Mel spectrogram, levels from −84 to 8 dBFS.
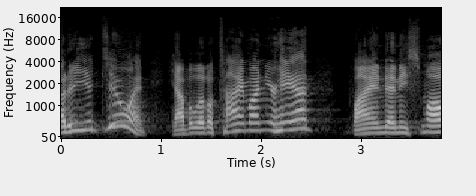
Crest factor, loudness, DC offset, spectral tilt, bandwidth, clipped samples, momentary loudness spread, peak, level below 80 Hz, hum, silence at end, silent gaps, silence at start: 18 dB; -23 LUFS; under 0.1%; -5 dB/octave; 15 kHz; under 0.1%; 6 LU; -4 dBFS; -74 dBFS; none; 0 s; none; 0 s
